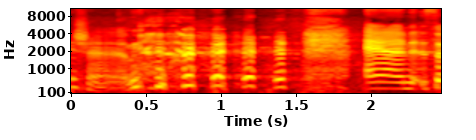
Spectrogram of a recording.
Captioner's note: laughs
